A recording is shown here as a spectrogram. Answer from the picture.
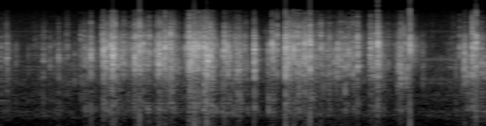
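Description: Foil blind bag crinkling as it is torn open and handled, in a dense run of crackles that eases briefly twice. The loose plastic minifigure pieces rattle inside it.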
